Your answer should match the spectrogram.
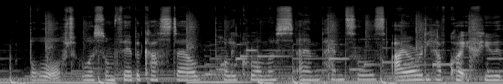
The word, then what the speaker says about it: Polychromos: already swatched my original Polychromos that I have, or Polychromes, I don't know how they pronounce it, I think it's Polychromos, that's how I'd say it anyway.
